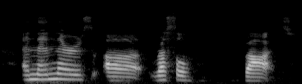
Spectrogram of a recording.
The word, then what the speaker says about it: Vought: And then there's uh Russell Vot. Yeah. I think they pronounce it vote.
